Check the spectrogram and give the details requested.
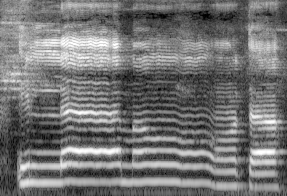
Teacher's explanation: নুন সাকিনের আওয়াজকে নাকের মধ্যে নুকাইয়ে রেখে এক আলিফ পরিমাণ গুন্না সহ পড়বো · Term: ইখফা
